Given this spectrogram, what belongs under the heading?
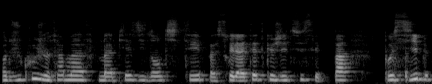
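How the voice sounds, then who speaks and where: A woman's medium-pitched voice at a moderate pace. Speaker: beauty YouTuber. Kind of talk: makeup tutorial vlog. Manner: halting.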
